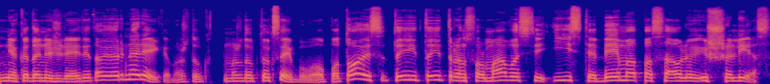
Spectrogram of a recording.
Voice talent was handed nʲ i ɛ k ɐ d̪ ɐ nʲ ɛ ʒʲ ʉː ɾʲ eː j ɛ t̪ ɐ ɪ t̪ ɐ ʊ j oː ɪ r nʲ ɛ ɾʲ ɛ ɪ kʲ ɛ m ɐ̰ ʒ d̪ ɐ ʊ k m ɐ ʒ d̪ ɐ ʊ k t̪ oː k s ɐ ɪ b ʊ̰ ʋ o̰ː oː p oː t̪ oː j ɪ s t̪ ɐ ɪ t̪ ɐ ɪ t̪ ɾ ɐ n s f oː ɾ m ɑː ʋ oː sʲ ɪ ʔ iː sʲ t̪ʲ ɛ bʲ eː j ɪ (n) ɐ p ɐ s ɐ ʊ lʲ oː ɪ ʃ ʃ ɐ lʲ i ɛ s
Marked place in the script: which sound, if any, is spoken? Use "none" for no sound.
m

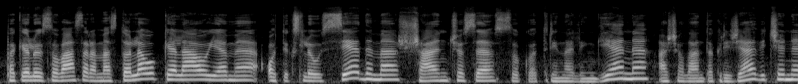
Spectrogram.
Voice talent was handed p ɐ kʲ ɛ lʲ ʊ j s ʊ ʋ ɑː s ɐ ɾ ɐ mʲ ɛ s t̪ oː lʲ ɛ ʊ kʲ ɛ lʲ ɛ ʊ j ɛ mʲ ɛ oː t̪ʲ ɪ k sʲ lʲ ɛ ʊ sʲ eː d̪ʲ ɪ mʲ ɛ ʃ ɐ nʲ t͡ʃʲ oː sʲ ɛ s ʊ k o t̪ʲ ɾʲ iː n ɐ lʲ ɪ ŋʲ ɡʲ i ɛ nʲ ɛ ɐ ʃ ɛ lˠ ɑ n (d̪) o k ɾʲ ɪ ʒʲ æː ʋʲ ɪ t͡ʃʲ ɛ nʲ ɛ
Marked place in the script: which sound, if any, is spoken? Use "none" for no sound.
t̪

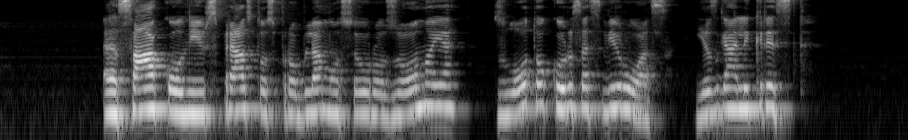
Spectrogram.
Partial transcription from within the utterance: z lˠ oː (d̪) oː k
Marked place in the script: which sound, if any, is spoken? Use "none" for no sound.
t̪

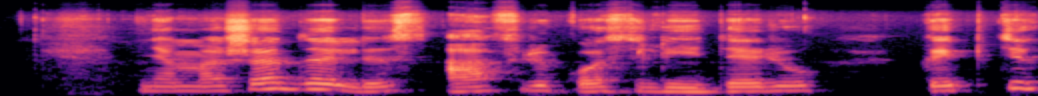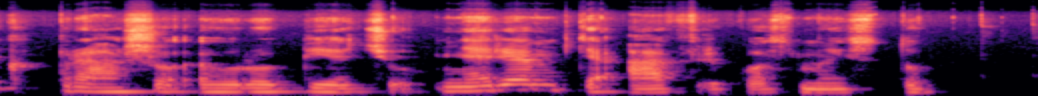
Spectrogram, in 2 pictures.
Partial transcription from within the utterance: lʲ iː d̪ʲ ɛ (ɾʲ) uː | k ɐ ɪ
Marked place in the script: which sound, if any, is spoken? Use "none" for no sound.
ɾʲ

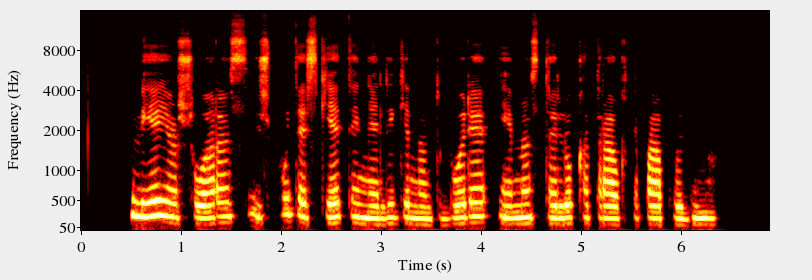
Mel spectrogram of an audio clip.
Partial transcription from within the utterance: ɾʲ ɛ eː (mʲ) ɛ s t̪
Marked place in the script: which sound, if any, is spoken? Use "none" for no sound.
mʲ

